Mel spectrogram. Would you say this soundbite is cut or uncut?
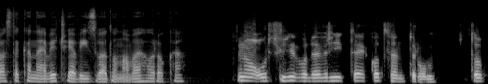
uncut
